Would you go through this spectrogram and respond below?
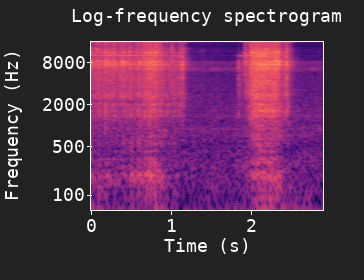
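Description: A sewing machine runs a top stitch along a deep-neck blouse in two close bursts of fast, rattling stitches, separated by a short pause.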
